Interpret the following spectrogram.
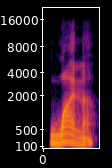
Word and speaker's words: one: One. It's a W. It's the same as we won the game, which is spelled W N.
